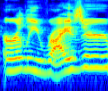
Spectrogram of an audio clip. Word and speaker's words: early riser: I'm usually an early riser, but this morning I overslept. Make sure you pronounce the hard Rs in this phrase.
